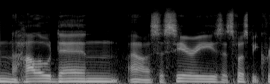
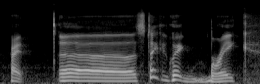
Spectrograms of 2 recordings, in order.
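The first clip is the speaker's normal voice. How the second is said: host voice; 7 semitones higher, 4 dB louder than usual. Acted. Radio host break.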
